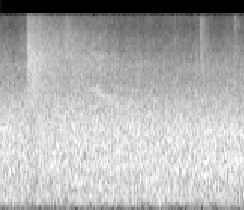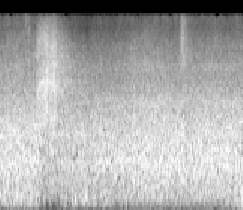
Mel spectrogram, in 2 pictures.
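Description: Steady rolling noise of a train going by, with a faint even hum underneath and brief hissing sounds about half a second in and again near four seconds.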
